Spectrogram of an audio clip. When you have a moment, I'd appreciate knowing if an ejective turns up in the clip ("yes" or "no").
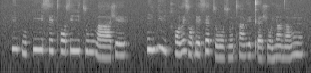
yes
